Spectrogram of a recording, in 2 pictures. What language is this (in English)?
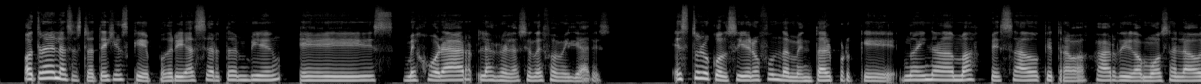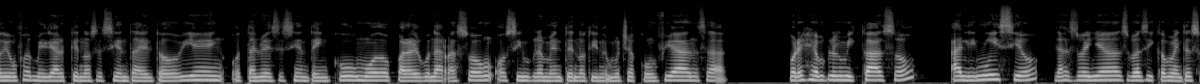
Spanish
